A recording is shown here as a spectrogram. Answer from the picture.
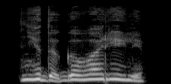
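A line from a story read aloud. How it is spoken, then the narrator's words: Whisper. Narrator (Russian): прошептала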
